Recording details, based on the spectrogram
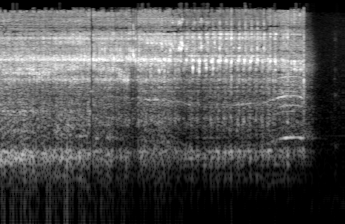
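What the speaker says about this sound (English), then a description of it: "with pressure pushing the bit into the V, start to drill." A steady, high-pitched whirring drill grinds continuously against a glass jar, cutting an angled hole, for several seconds, then cuts off abruptly into near silence.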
